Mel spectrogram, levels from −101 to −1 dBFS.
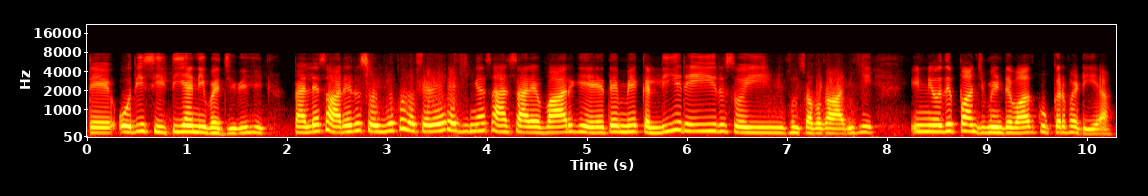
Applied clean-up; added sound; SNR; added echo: neural separator model SepFormer DNS4.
